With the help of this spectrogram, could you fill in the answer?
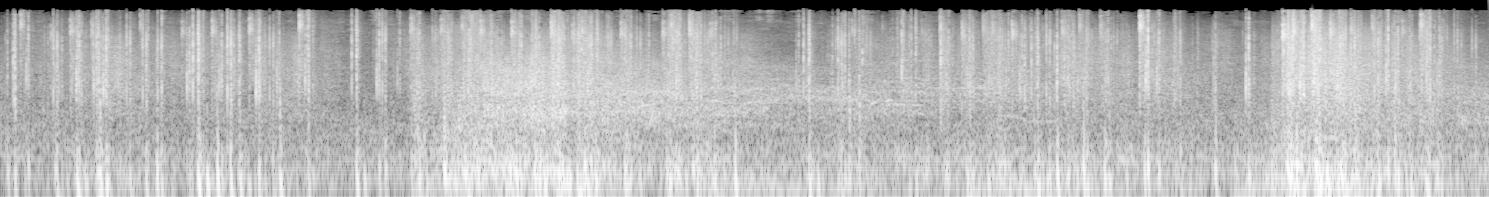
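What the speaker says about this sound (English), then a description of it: "The artillery definitely leveled the playing field there." Massed musket volleys and booming artillery from a Napoleonic battle between French and Austrian armies in the Napoleon Total War video game, crackling continuously with heavier bursts throughout, with a voice talking at times.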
